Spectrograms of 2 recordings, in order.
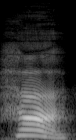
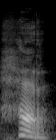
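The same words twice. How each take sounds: First: It ends in a long er without R. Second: The R sound is clearly pronounced. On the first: The speaker calls it right. "it's a long er at the end of the word" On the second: The speaker calls it wrong. "It's not her"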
